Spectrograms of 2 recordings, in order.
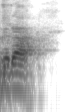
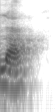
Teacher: Si ustedes pronuncian ra y luego pronuncian la, se van a dar cuenta que lo único que pasa con la lengua es que cuando pronunciamos ra, la lengua hace un puente hacia abajo. Cuando pronunciamos la lengua sube y toca el paladar, pero está en la misma posición, no se mueve.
